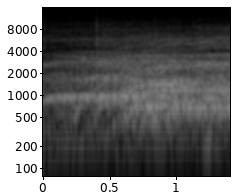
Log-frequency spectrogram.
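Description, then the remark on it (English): A large crowd in the Microsoft auditorium in LA screams and cheers for Xbox in one loud, unbroken roar, a dense wash of high-pitched voices holding steady throughout with no single voice or words standing out. “People screaming, Xbox I love you.”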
